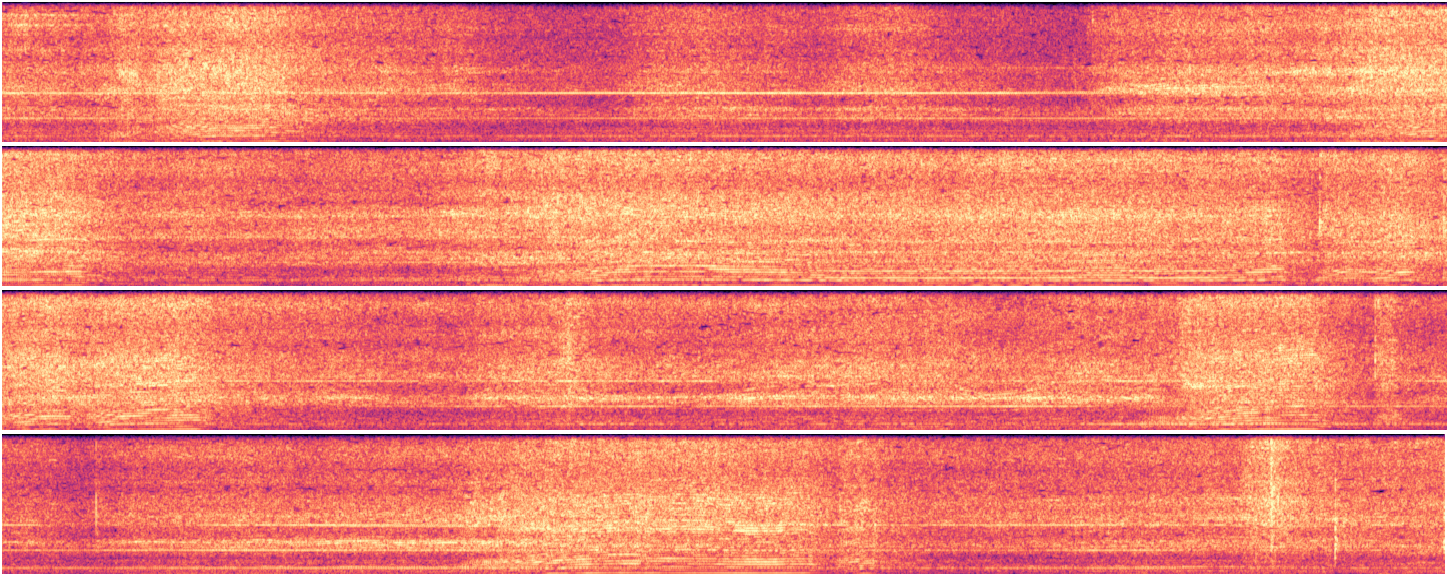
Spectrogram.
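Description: A chainsaw high in a tree idles and revs up again and again.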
